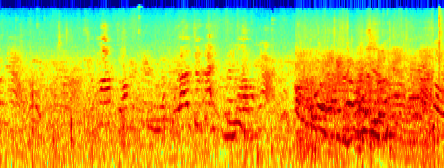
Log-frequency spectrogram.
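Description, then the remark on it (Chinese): A dense crowd at a zoo's giant panda enclosure babbles steadily, with many overlapping voices including excited children chattering and calling out. The hubbub grows louder and busier for the final couple of seconds. “还有人山人海，都挤不进去。”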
